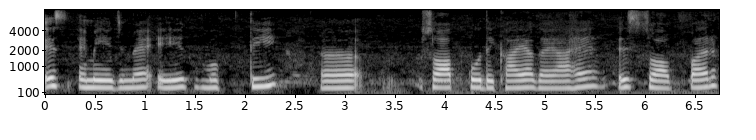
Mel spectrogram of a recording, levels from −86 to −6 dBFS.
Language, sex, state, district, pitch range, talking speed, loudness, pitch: Hindi, female, Bihar, East Champaran, 210-230 Hz, 135 wpm, -26 LUFS, 215 Hz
